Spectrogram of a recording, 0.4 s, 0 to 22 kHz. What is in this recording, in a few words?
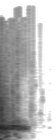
hurt, pufferfish; minecraft 25w18a; mob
